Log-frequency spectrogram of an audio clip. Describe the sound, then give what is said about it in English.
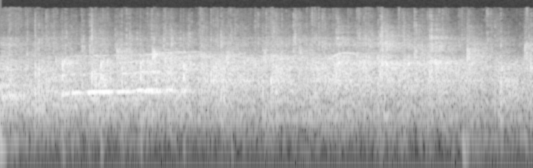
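An audience applauds, a dense, steady patter of many hands clapping that holds at an even level for about four seconds with no voices over it. “you should be clapping for her.”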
